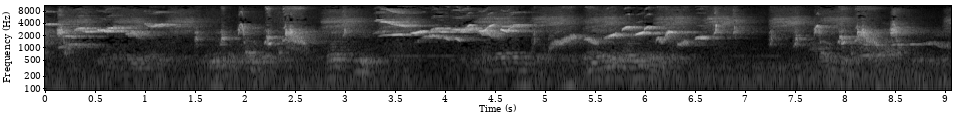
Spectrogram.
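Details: Lively white-rumped shama song (gacor): fast streams of fluty whistles, upslurs and chattering notes, phrases pouring out several times a second with brief lulls.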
